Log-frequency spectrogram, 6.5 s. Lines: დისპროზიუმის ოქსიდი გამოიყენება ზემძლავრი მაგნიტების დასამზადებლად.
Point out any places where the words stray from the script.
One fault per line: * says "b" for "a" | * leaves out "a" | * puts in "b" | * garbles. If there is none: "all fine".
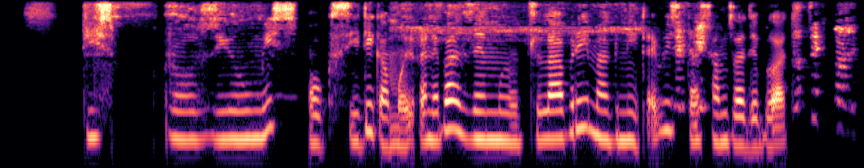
all fine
